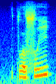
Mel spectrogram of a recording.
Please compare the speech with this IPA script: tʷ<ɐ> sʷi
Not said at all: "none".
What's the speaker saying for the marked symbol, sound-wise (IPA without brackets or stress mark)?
ɐ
